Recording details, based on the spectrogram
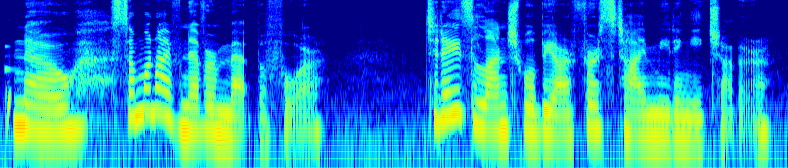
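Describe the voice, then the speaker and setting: A woman's voice: medium pitch, big pitch swings, normal speed, natural voice. An actress playing a poised, self-assured wealthy businesswoman in a video game, courteous and shrewd, with composed, formal diction. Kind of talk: scripted video game voice acting.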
